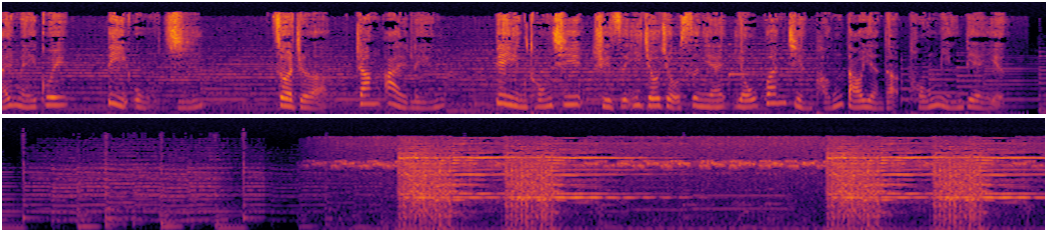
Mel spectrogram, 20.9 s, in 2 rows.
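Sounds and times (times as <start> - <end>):
speech: 0.0 - 2.1, 2.7 - 10.1
telephone bell ringing: 14.4 - 17.6, 18.7 - 20.8.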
